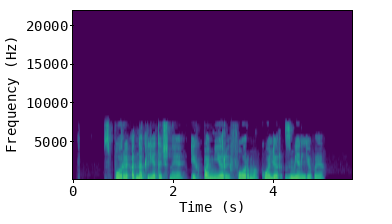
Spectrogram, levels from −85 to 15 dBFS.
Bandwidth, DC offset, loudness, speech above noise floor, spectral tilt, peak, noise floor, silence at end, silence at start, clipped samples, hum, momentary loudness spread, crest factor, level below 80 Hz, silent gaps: 7.8 kHz; under 0.1%; -20 LUFS; 56 dB; -5 dB/octave; -2 dBFS; -76 dBFS; 0.6 s; 0.6 s; under 0.1%; none; 9 LU; 18 dB; -62 dBFS; none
